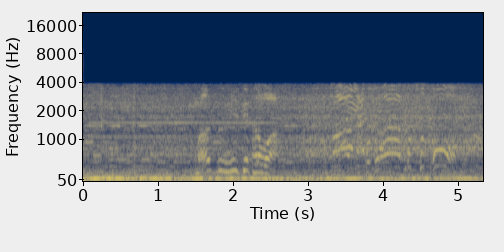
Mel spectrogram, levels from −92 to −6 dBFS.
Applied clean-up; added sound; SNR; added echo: none; Bell; 19 dB; reverberation time 0.4 s.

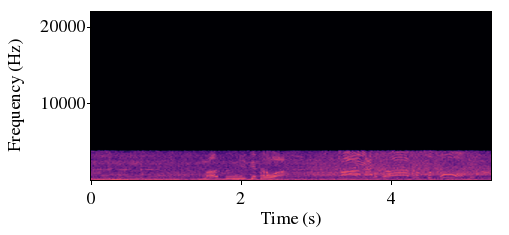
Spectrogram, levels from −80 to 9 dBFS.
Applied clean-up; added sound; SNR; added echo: none; none; none; none.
